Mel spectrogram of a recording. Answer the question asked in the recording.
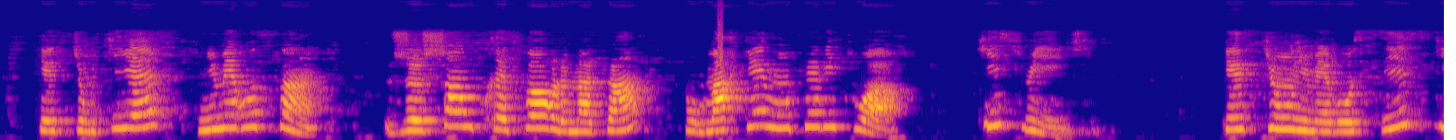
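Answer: le coq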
